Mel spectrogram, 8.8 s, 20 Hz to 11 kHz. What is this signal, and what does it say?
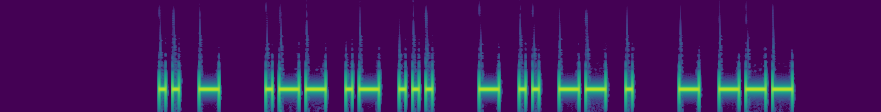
Morse code, heard as a keyed tone, about 18 wpm, 700 Hz. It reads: IT WAS TIME TO
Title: Speed-Racing - Sets of 4 Words 15wpm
